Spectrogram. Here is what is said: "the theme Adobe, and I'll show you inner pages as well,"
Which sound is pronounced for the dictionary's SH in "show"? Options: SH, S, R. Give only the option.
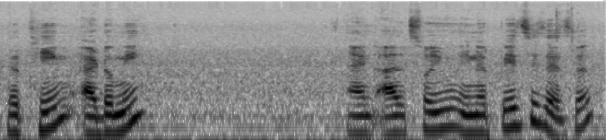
S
